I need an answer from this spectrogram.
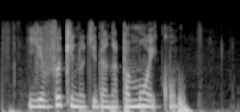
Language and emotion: Russian, angry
